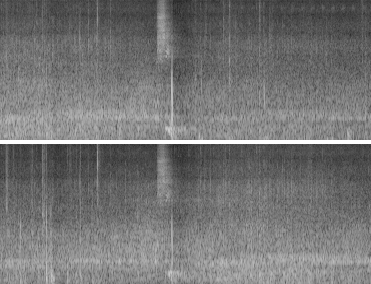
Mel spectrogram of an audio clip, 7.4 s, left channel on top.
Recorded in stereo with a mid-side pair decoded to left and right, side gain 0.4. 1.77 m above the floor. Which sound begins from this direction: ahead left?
A woman speaking, at 3.1 s.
